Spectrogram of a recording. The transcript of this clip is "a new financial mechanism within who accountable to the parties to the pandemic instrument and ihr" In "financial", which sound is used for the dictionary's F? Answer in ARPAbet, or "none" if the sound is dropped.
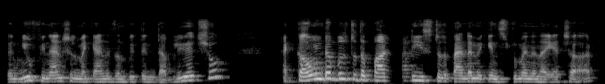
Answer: F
